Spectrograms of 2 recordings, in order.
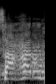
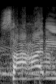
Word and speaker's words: সাহারি: আর সিনে জবর দিলে, দন্তেশয় আকার দিলে সাহারুন মানে হলো রাতের শেষ অংশের খাবারকে আরবিতে সাহারি বলে। তাহলে শব্দটা কি হবে? সেহরি না সাহারি?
